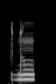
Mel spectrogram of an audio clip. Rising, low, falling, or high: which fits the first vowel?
high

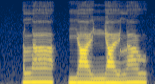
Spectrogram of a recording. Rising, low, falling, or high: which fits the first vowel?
high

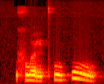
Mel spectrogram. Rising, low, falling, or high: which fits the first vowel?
low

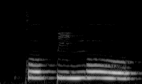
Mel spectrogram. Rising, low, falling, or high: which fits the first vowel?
low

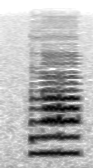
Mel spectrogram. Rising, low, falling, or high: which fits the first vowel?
high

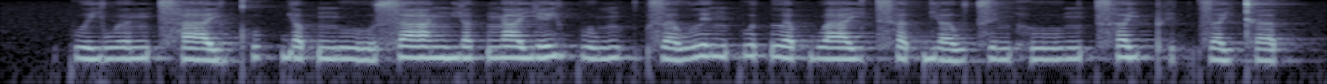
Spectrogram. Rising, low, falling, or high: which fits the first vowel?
low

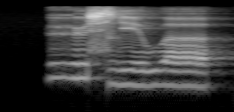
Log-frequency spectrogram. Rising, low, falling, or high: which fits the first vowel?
high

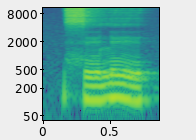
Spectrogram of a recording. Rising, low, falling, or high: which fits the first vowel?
high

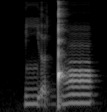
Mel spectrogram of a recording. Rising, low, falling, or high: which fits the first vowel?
low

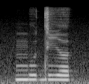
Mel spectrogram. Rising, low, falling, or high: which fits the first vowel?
high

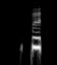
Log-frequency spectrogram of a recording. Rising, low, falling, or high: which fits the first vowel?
high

